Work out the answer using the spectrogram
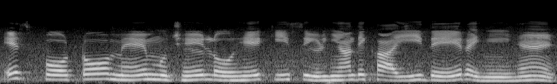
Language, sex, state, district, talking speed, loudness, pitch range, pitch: Hindi, female, Madhya Pradesh, Katni, 120 wpm, -14 LUFS, 195-225 Hz, 210 Hz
